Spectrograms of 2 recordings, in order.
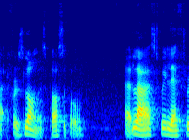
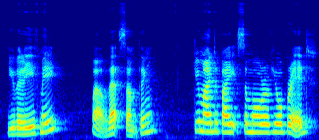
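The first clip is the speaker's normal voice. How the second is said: a louder, lightly voiced young man, breezy; Stephen, teasing; 8 semitones higher, 8 dB louder than usual. Stephen greeting his shy friend, easy and teasing. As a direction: play Stephen chatting easily, a touch louder.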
